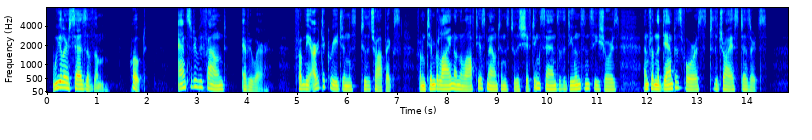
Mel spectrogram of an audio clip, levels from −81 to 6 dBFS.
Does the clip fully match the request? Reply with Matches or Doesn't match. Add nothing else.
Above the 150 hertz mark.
Doesn't match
